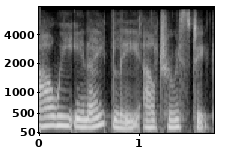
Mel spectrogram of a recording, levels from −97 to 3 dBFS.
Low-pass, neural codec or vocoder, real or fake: 7.2 kHz; none; real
